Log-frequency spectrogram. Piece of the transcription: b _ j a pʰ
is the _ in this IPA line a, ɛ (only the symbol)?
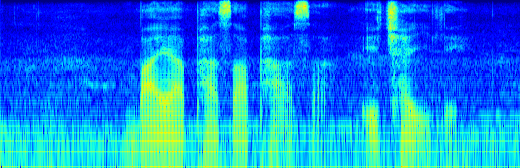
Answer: a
